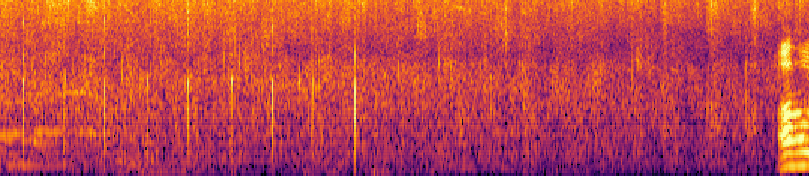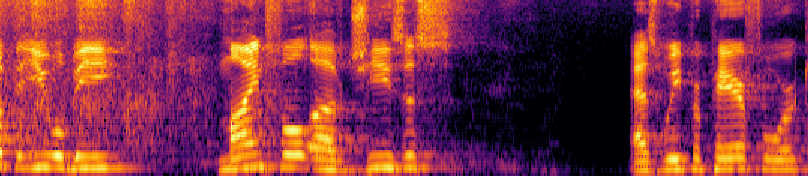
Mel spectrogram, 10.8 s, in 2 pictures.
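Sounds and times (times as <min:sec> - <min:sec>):
audience applause for choir: 0:00.0 - 0:07.6
speech: 0:05.2 - 0:08.4, 0:09.6 - 0:10.7.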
